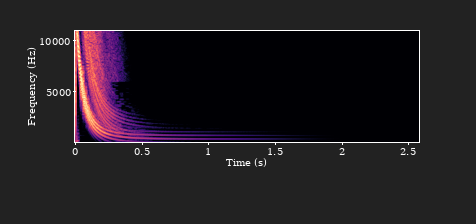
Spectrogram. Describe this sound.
Retro Laser Gun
